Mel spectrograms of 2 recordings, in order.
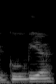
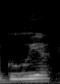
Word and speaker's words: Guglia: And I remember specifically, we always kept it as a silent G to keep it Julia Guglia, not Julia Guglia.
